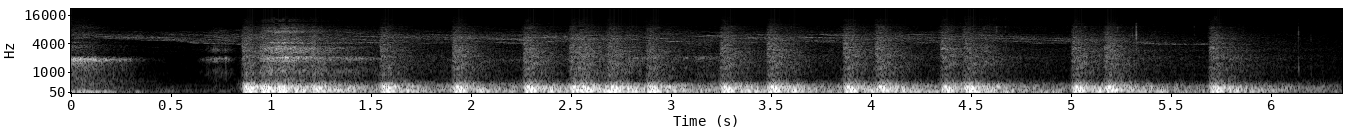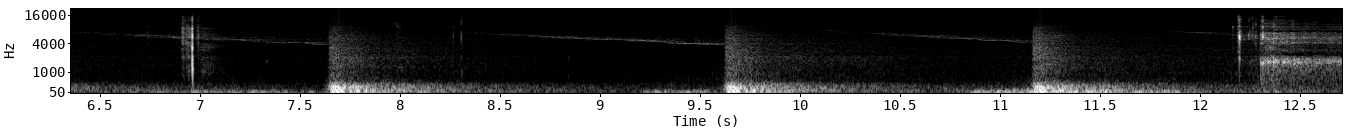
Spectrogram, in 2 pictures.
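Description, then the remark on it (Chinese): Firecrackers go off in a dense, rapid crackling volley for several seconds, then give way to a handful of separate sharp bangs over a low rumbling background. No one speaks. “大家听一会儿炮声吧。”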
